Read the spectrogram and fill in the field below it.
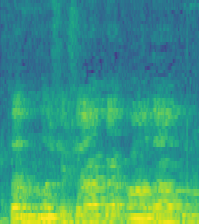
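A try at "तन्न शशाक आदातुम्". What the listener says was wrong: We can read it fully instead of breaking it. Tanna shashaka adatum.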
